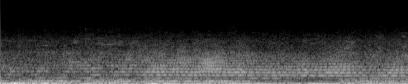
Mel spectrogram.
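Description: Droning of a performing airshow aircraft's engine: one steady pitched tone with even overtones, a little stronger about two seconds in. Wind rumbles on the microphone underneath.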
